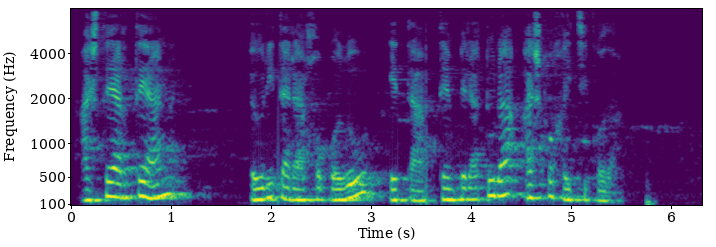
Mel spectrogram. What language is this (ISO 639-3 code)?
eus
